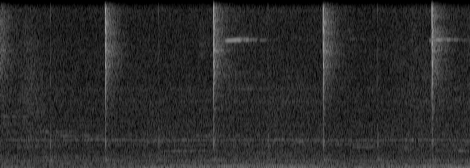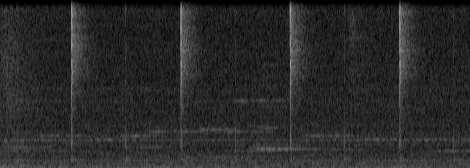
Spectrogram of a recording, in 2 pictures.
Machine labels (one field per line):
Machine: valve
